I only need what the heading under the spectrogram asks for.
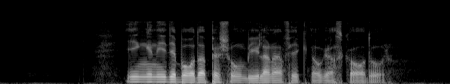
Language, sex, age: Swedish, male, 50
